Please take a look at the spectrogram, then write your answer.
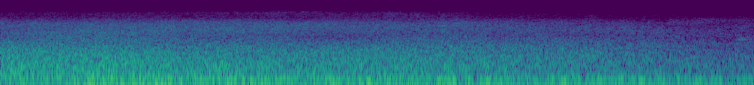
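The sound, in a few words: ocean waves on the shore after the tsunami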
